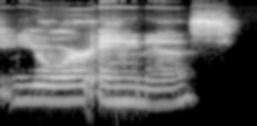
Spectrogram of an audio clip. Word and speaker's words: Uranus: aunt what why so uranus who is sometimes pronounced your anus for the sexy chapter which is closer i guess to the truth um was a titan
